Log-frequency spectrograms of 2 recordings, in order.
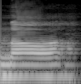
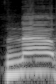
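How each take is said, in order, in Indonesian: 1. Suku kata itu diucapkan berat dan tebal. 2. Suku kata itu diucapkan ringan dan tipis. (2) "Jangan sampai menebalkan nun"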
